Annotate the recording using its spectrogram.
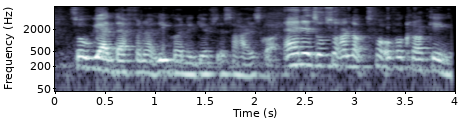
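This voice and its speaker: Speaking at a very fast pace, a man is heard through audible room echo. Noticeable background noise is present. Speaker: tech YouTuber. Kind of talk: casual tech review.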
